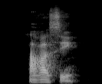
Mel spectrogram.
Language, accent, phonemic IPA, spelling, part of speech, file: French, France, /a.ʁa.se/, harassée, verb, LL-Q150 (fra)-harassée.wav
- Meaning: feminine singular of harassé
